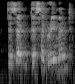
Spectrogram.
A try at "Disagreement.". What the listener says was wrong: Was that a question or a statement? How about you say it like a statement then?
